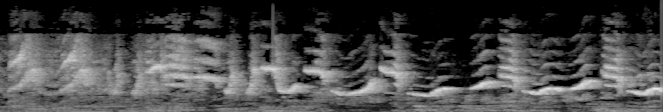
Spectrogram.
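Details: Chinese hwamei from the wild performing 'kích trống' song, pouring out rich, varied whistled phrases. Swooping and rolling notes come in a fast, nearly unbroken stream for almost seven seconds.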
